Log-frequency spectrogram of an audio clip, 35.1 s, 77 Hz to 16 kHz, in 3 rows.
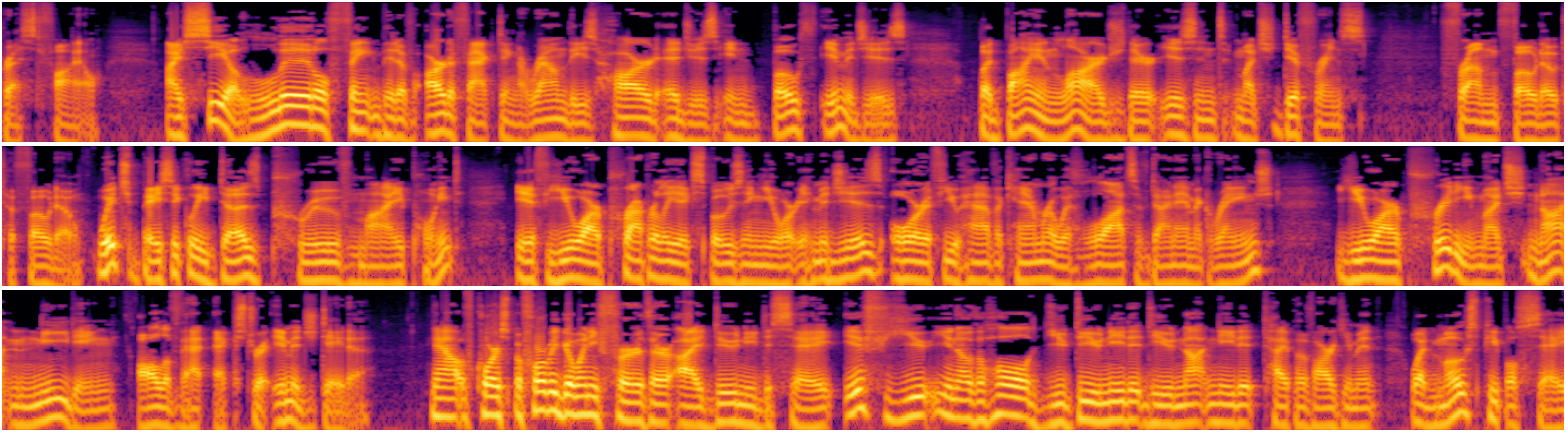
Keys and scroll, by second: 8.2 Right, 9.4 Left, 10.5 Right.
